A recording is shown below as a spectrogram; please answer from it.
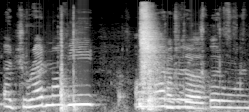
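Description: A single sharp sneeze bursts out between stretches of close, casual talk during a trading card unboxing.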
